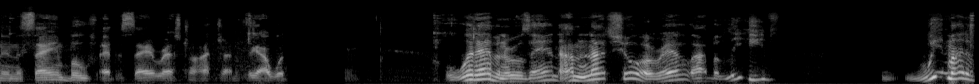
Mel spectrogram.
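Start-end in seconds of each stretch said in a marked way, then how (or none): 4.4-5.6 high puzzled Rel asking Roseanne; acted Rel, higher. Acting Rel in booth. 5.6-9.8 high unsure Roseanne; acted Roseanne, higher. Acting Roseanne's reply.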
